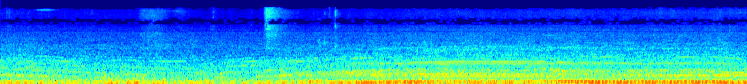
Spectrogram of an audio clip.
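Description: A bus rattles and creaks as it rolls along.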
